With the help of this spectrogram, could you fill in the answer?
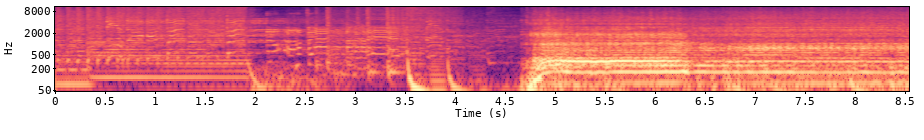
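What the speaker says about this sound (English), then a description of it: "We can then start the car for the first time and we can show you exactly how it's going to sound" A Ferrari 812 Superfast engine with a Novitec straight-pipe exhaust rumbles loud and raw, drops briefly, then roars back up and settles into a harsh, steady idle.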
